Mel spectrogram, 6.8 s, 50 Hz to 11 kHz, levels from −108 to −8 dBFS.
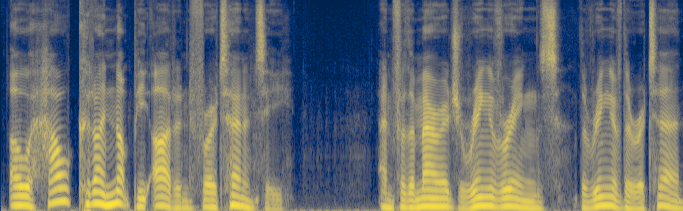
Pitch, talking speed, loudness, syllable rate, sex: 120 Hz, 175 wpm, -18 LUFS, 5.0 syllables/s, male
